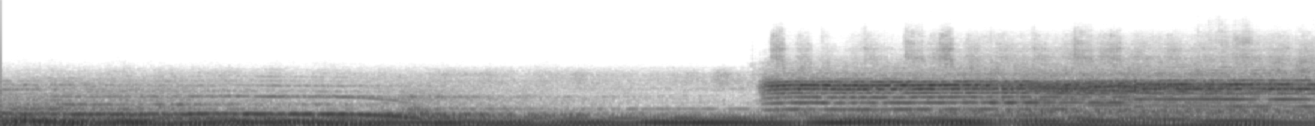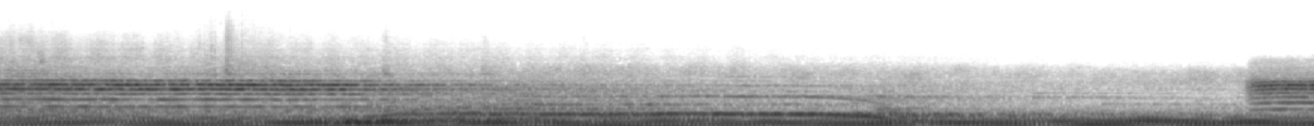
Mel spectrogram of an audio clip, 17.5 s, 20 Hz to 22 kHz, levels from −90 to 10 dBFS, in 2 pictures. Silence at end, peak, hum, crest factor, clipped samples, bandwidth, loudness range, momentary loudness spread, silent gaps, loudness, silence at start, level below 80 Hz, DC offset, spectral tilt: 0 s; -2 dBFS; none; 14 dB; under 0.1%; 5.6 kHz; 5 LU; 7 LU; none; -17 LUFS; 0 s; -22 dBFS; under 0.1%; -9 dB/octave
